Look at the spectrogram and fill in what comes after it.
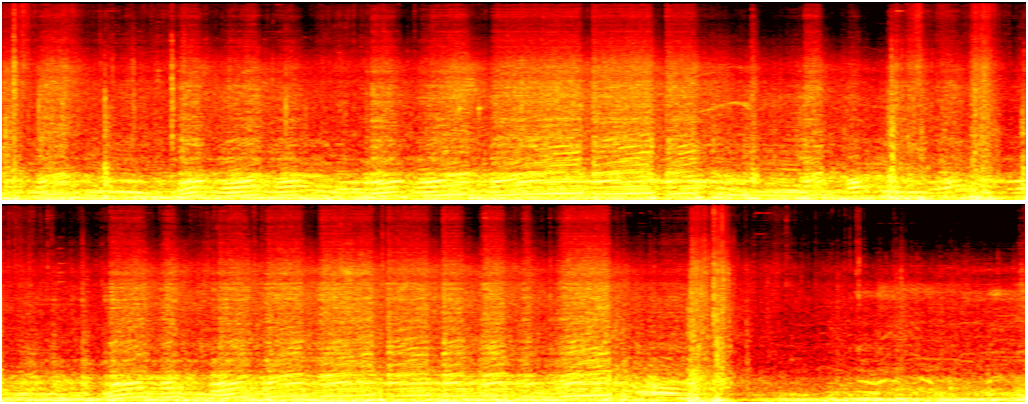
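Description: Jeep Grand Cherokee engine revving hard over and over, its pitch climbing and falling as the throttle is worked, with knocks and rattles of the body over rough ground, heard from inside the cabin. Near the end the revving cuts off suddenly and the engine drops back to a quieter idle.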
